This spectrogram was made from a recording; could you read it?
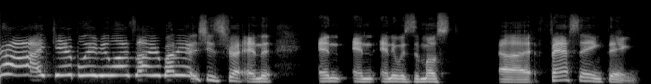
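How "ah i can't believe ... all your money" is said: mock weeping, much higher. Retelling the girlfriend's reaction at a carny's game, imitating someone weeping. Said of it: "She's just like weeping".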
